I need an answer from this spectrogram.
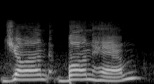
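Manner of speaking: slow, deliberate BONHAM as two separated syllables, "bon-HAM"; mock French pronunciation. Guest insisting that she said French, mock French pronunciation. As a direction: draw out both halves of BONHAM, "bon... ham". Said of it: "Yes, I said French".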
